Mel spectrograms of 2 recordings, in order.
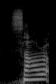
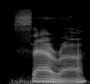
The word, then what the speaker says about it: Sara: Sarah or Sarah? I think it's Sarah. It's spelled S A R A. Yeah, I think they still call her Sarah.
